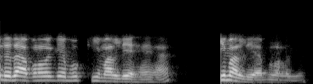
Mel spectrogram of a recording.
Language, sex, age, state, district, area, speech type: Assamese, male, 30-45, Assam, Nagaon, rural, conversation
